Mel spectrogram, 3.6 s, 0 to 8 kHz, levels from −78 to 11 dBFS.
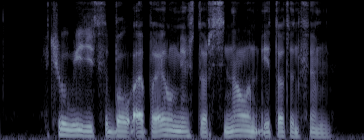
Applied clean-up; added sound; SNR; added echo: neural diffusion model UNIVERSE++.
